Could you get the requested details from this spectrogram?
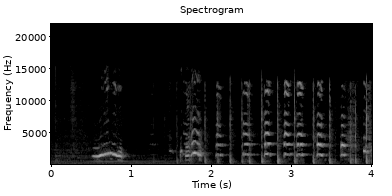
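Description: A cockatiel sings a rising-falling whistle, then a rapid string of short chirping notes.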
